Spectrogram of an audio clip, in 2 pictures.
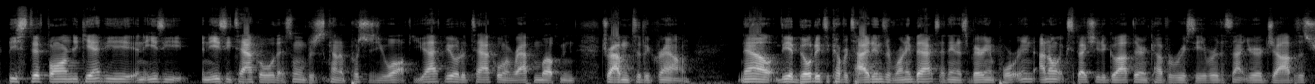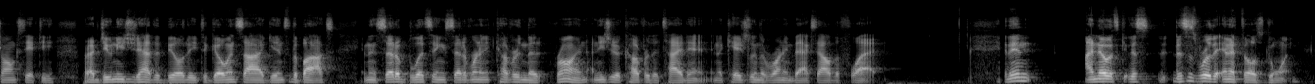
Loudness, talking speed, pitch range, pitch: -25 LUFS, 290 wpm, 105-120 Hz, 110 Hz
